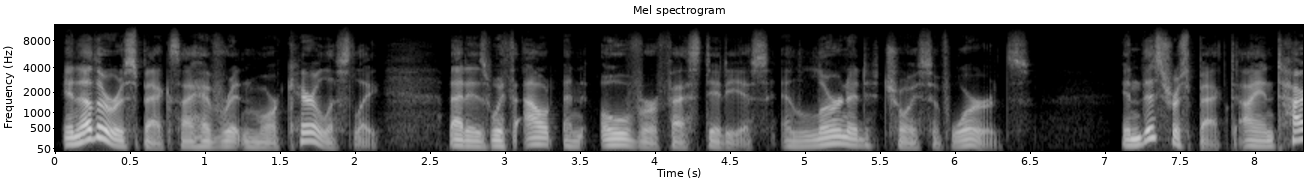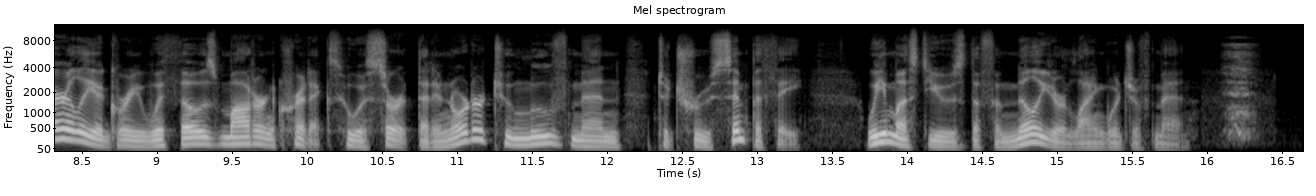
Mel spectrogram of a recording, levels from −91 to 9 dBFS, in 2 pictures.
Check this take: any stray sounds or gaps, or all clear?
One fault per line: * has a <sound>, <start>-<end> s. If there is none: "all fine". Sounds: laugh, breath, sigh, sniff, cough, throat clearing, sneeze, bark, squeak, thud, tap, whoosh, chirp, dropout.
* has a sniff, 16.1-16.4 s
